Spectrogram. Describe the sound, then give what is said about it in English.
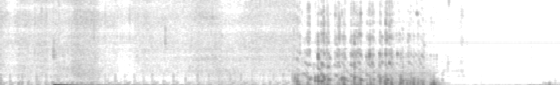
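A water pipe bubbles in a steady, gurgling stream for about three seconds after a soft knock as someone takes a hit of tobacco, growing louder and busier before stopping abruptly. Fairly quiet, with no one speaking. “I'm gonna take a little break right here. Grab the water pipe.”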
